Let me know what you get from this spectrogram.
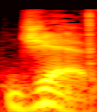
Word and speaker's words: GIF: However, back in 2013, Will Hite told the New York Times that he pronounces it with a soft G, making it GIF.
